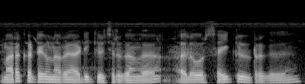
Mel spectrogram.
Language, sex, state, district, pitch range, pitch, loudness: Tamil, male, Tamil Nadu, Kanyakumari, 100-120 Hz, 110 Hz, -19 LUFS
